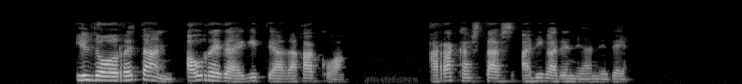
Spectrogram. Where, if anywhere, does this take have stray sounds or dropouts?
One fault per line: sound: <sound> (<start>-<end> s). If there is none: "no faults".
no faults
